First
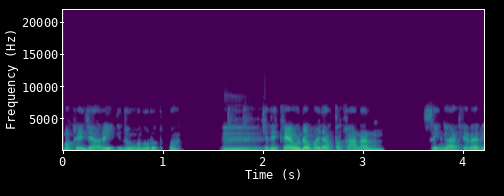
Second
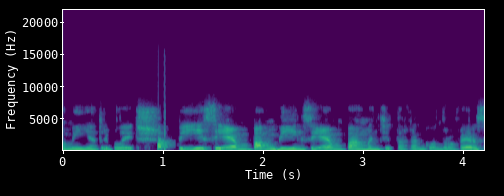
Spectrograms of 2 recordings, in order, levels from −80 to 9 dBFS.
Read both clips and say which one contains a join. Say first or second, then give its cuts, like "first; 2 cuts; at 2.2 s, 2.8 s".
second; 1 cut; at 1.0 s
